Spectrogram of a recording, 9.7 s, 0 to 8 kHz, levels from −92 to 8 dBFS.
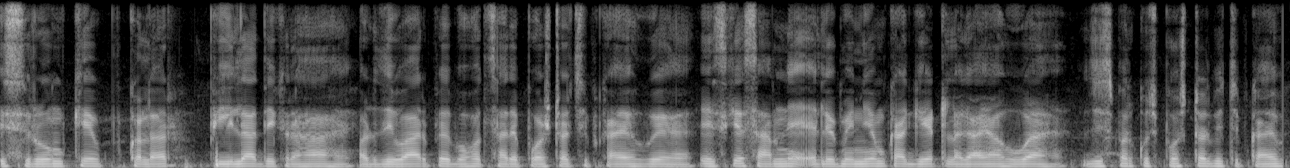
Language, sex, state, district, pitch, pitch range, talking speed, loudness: Hindi, male, Jharkhand, Garhwa, 110 Hz, 105-115 Hz, 190 wpm, -18 LUFS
